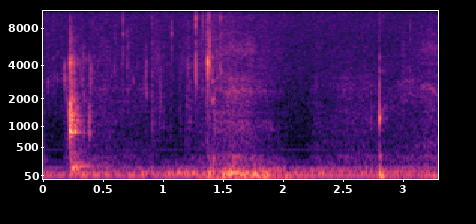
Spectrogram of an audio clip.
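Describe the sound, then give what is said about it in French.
A person takes a little water to drink: a few soft, wet sips and a gulp-like swallow stand out over quiet background noise, with no talking. “Je bois un petit peu d'eau.”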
